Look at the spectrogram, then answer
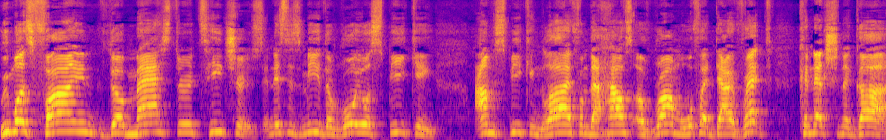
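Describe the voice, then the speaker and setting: A man shouting in a raised, projected voice, high in pitch with an animated tone and ordinary pitch variation, at a moderate pace over noticeable background noise. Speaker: spiritual motivational speaker. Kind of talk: live motivational rant. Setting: livestream. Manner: loud, yelling.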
